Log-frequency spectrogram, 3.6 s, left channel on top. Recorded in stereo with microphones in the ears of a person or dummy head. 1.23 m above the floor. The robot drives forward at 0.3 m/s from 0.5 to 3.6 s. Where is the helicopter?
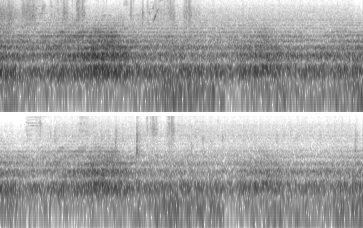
55° left (ahead or behind); by 3.6 s 50° left (ahead or behind).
